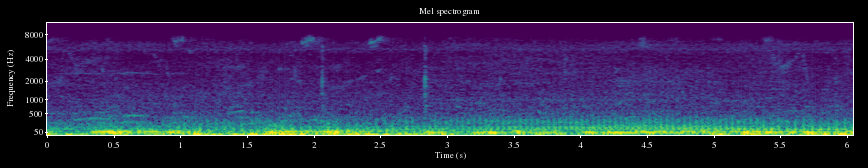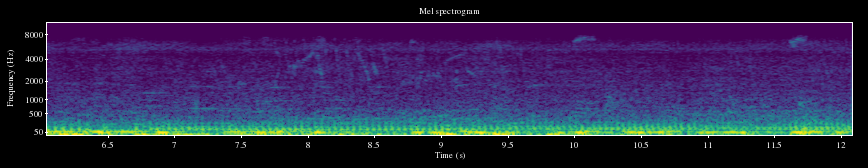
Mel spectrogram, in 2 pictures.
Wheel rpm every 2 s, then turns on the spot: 0, 0, 0, 0, 0, 0.
none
